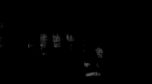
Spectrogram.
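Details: Gray Catbird in June, heard on a trail with airplane, mower and wind noise about; a quick, faint, brief jumbled run of squeaky, scratchy notes jumping between high and middle pitches, then a short mewing phrase.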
